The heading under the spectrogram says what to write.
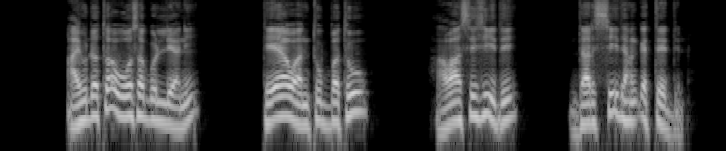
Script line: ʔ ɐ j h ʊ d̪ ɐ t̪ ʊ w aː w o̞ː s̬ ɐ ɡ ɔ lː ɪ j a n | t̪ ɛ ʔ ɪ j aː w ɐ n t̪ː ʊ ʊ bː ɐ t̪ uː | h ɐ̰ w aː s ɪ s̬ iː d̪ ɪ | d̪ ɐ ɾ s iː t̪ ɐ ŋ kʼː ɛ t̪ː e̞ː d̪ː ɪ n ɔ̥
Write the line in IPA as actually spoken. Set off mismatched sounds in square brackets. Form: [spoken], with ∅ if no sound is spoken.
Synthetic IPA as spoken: ʔ ɐ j h ʊ d̪ ɐ t̪ ʊ w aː w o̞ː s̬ ɐ ɡ ɔ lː ɪ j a n | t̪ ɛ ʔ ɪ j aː w ɐ n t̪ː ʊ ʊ bː ɐ t̪ uː | h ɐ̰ w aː s ɪ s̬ iː d̪ ɪ | d̪ ɐ ɾ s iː [d̪] ɐ ŋ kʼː ɛ t̪ː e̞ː d̪ː ɪ n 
